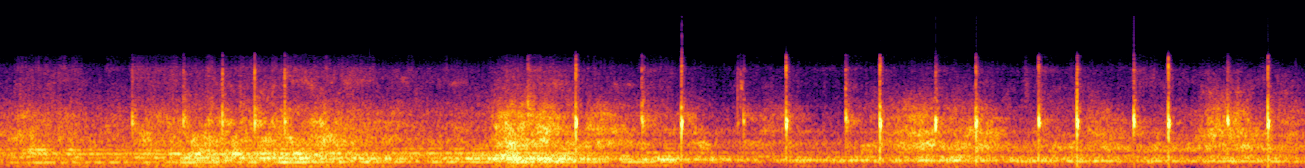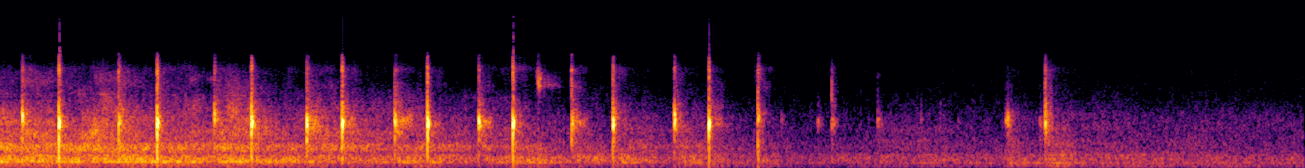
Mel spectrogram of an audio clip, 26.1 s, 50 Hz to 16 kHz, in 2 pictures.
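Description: Tennis ball being hit again and again against a practice wall with a Babolat Pure Drive Team racquet strung with Weiss Cannon Mosquito Bite 1.16 at 56/54 lbs: sharp pops of ball on strings and on the board, about two a second. The hits start about five seconds in after a steady low hum, die out about 21 seconds in, and two more come near the end.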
